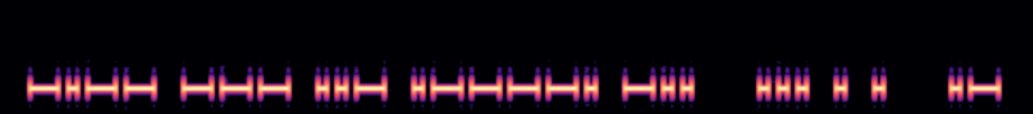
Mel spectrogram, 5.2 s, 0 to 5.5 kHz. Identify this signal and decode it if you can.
Morse code, heard as a keyed tone, about 25 wpm, 600 Hz. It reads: YOU'D SEE A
